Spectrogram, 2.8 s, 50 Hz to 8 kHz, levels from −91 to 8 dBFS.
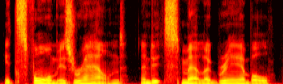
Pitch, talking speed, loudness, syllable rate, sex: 100 Hz, 170 wpm, -20 LUFS, 3.9 syllables/s, male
